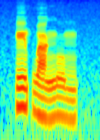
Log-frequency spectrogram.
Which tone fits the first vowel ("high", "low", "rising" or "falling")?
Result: high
